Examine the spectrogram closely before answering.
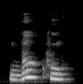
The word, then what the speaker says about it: beaucoup: We have beaucoup.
